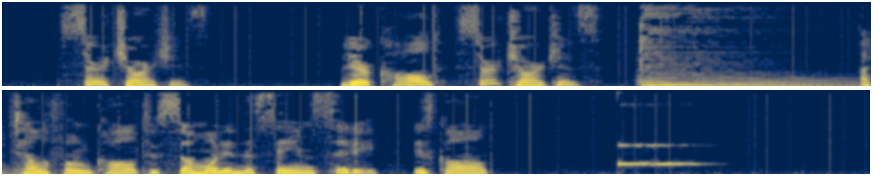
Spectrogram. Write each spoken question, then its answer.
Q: A telephone call to someone in the same city is called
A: a local call. It's called a local call.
